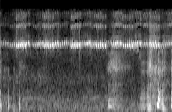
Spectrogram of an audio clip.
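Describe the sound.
A person imitates cricket chirping: a steady, shrill, pulsing trill held for a few seconds, with a few soft low mouth or breath noises toward the end.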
